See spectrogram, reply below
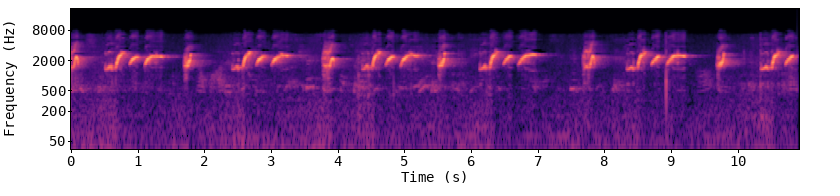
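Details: A 9-month-old male cockatiel courting whistles a repeated phrase of rising, warbling notes about once a second, bright and loud throughout.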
